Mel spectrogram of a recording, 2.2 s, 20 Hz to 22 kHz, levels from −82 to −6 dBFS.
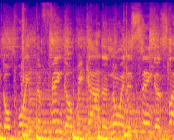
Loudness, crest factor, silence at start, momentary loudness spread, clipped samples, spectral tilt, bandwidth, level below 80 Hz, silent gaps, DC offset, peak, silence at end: -11 LUFS; 10 dB; 0 s; 1 LU; under 0.1%; -4.5 dB/octave; over 20 kHz; -14 dBFS; none; under 0.1%; 0 dBFS; 0 s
